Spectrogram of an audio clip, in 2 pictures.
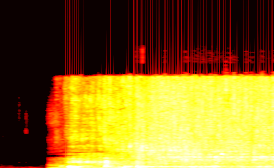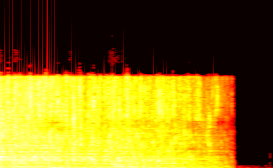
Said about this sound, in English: Now, just one more. Can you just now hit the flush of the toilet?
